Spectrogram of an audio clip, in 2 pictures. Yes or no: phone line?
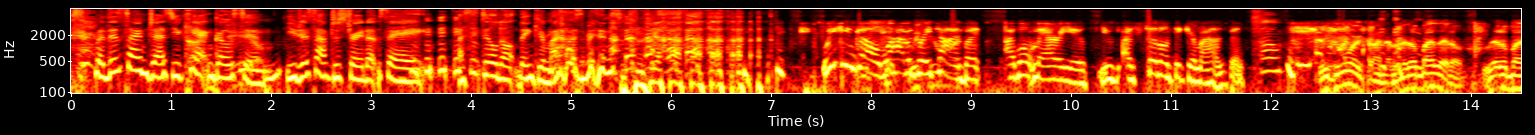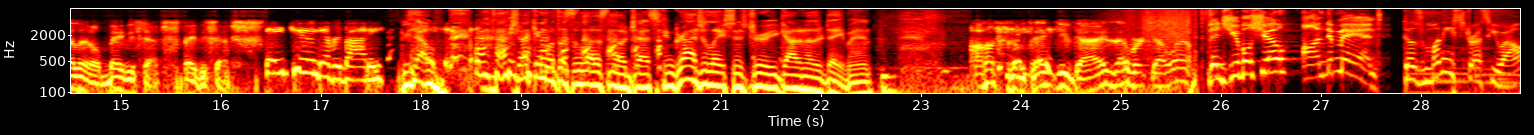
yes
